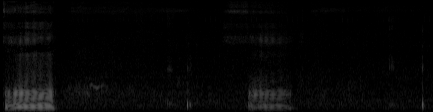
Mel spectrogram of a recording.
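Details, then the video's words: Pug snoring at rest indoors: two loud rattling snores, each about a second long, separated by quiet breathing, with faint clicks between. "Snoring pug!"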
